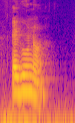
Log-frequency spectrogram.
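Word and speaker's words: egun on: morning or good day that's a GU nun penguin on two words aigoo nun good day or good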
